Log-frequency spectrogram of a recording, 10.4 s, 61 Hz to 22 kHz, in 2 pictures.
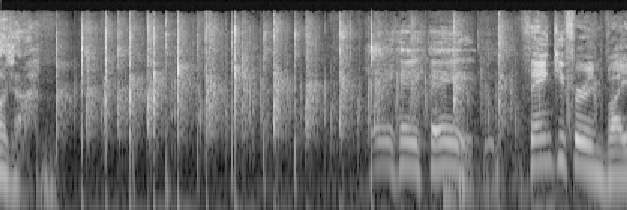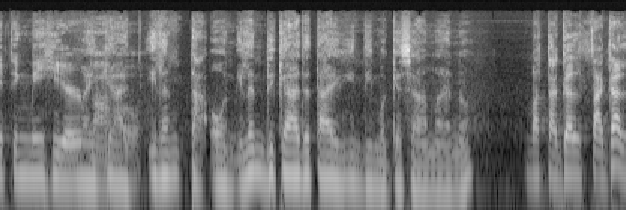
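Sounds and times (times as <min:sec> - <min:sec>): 
speech: 0:00.0 - 0:00.4, 0:03.1 - 0:10.4
applause: 0:00.4 - 0:05.1.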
